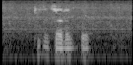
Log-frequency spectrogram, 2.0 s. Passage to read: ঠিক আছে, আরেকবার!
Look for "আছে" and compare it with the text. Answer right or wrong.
right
